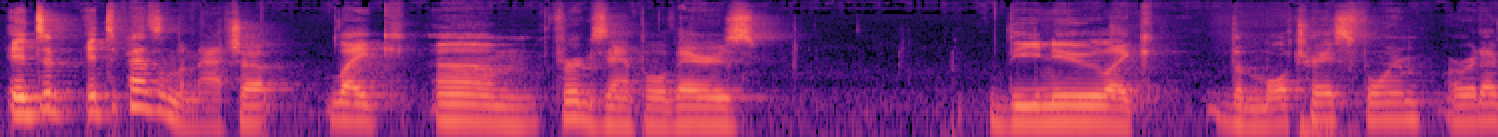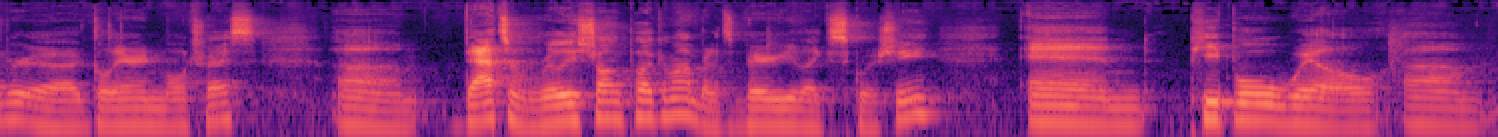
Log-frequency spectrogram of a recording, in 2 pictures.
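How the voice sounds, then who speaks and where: A young man on a casual podcast, walking through game mechanics in detail. His voice sits at an ordinary pitch for a man, and he breaks into laughter now and then. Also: a little mellow. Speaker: podcast co-host. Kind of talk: casual chat.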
